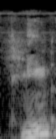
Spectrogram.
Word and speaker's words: Minh: Fun fact, in Vietnam, it's pronounced Minh. – Almost like an N, almost like a G at the end.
